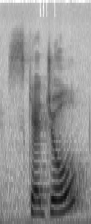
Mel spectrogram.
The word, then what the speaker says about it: schedule: Schedule, 2 syllables, and schedule, 3 syllables.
